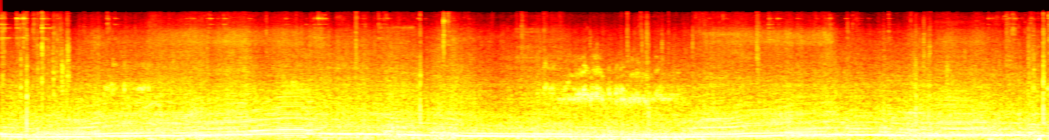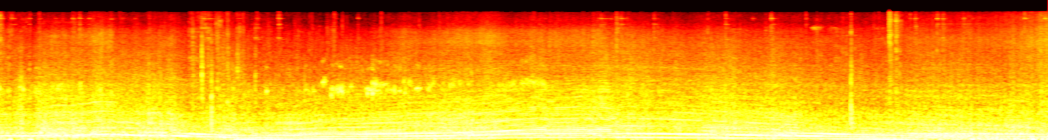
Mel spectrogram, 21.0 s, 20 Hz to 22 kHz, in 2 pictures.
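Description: Nissan 350Z's 3.5-litre V6, heard from inside the cabin, revving up and falling back again and again as the car accelerates and brakes through tight turns in a low gear. Brief tyre squeal comes in a couple of times.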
